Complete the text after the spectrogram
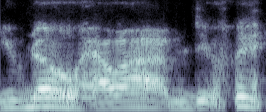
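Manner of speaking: growly put-on imitation voice.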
